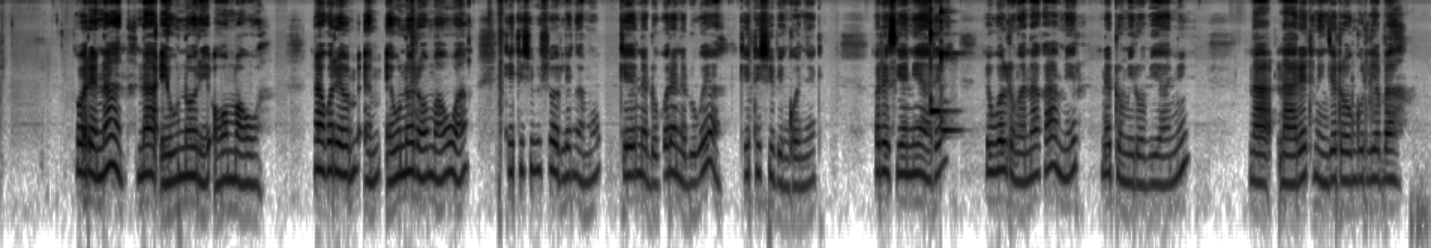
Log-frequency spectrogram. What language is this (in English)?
Masai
